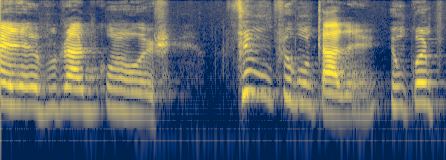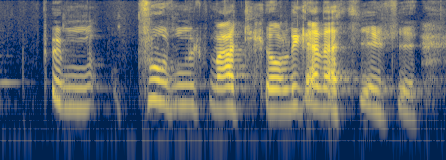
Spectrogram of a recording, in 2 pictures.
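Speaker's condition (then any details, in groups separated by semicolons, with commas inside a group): Cerebral palsy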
